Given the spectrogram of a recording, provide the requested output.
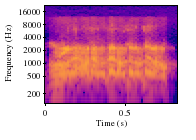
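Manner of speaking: babbling cartoon-whirlwind growl; Tasmanian devil noise. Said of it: "who's like Tasmanian devil".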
